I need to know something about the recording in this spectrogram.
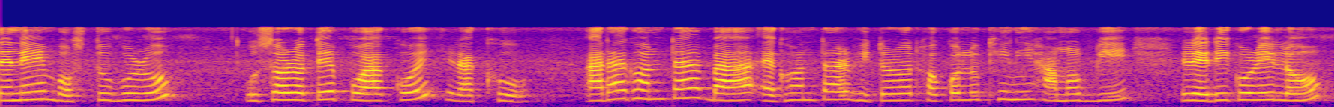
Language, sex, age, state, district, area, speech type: Assamese, female, 60+, Assam, Nagaon, rural, spontaneous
